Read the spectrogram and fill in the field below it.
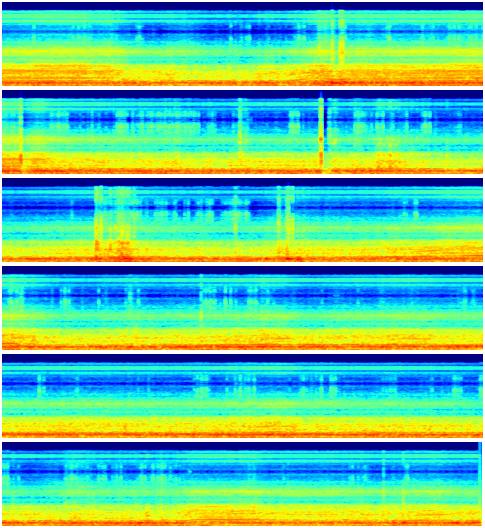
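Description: A car engine roars loudly, revving up and down through the gears.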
